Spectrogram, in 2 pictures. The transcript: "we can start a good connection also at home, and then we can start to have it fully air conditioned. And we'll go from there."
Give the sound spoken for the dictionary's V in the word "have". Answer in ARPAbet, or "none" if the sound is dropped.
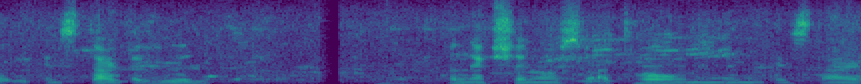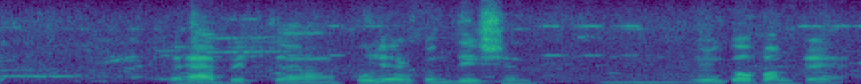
B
